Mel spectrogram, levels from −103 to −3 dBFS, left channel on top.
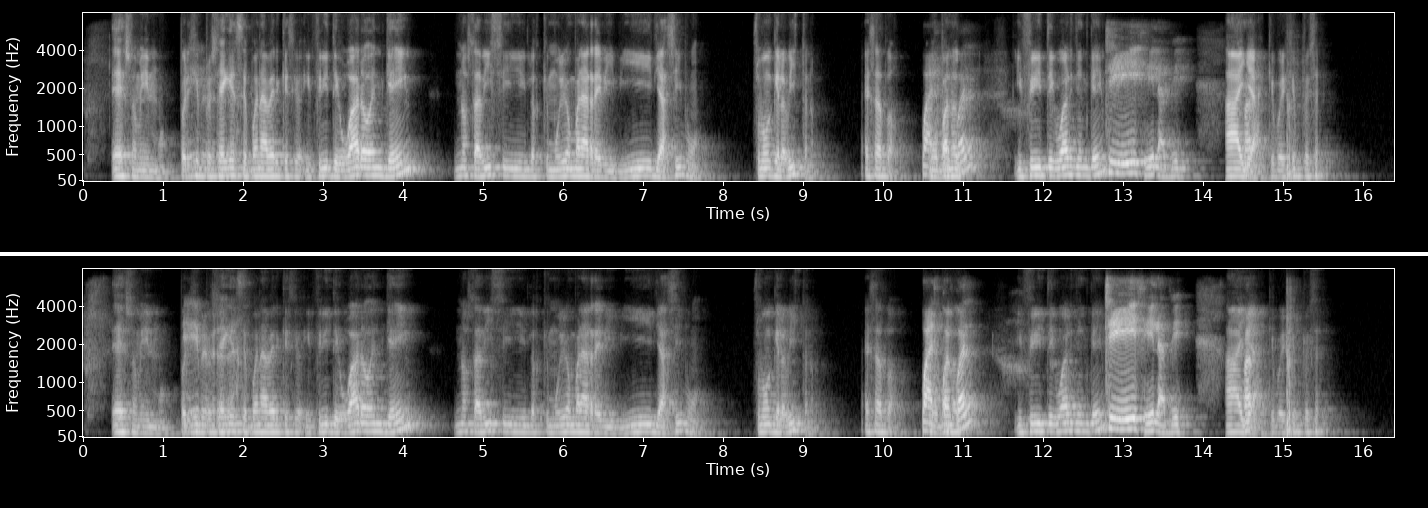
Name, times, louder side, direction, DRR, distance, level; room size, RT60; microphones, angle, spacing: voice 1, 0.4-4.1 4.6-7.7 8.4-9.1 9.8-10.2 10.6-11.0 11.6-12.8 14.3-15.4, left 3 dB, 80° left, 14 dB, 1.1 m, -24 dB
voice 2, 1.2-2.0 10.5-11.1 12.8-14.2 14.5-14.6, right 4 dB, 60° right, 10 dB, 0.8 m, -23 dB
14.0 x 9.3 x 7.7 m, 0.64 s
head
